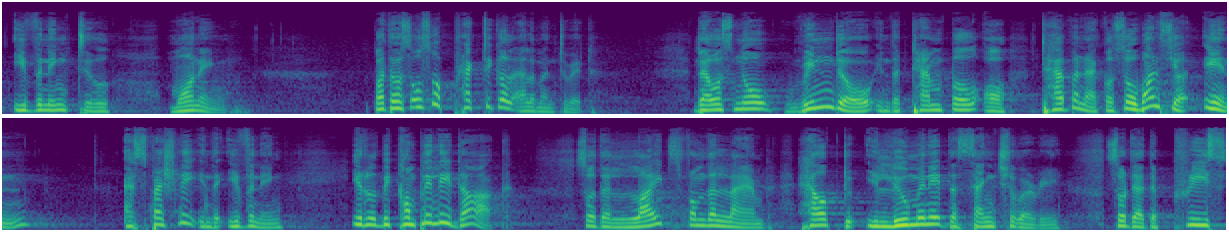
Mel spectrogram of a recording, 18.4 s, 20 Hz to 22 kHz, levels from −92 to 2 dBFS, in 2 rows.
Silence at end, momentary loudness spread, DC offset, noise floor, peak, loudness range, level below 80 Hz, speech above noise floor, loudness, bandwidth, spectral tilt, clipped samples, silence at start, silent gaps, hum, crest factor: 0 s; 12 LU; under 0.1%; -64 dBFS; -4 dBFS; 5 LU; -50 dBFS; 42 dB; -23 LUFS; 15 kHz; -6 dB/octave; under 0.1%; 0.1 s; none; none; 18 dB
